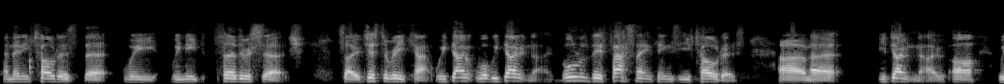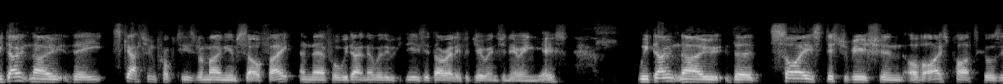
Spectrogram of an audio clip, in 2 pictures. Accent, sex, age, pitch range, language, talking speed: British, male, 40-59, 110-130 Hz, English, 205 wpm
